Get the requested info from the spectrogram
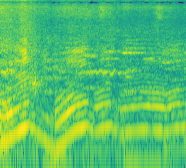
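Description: Sport motorcycle engine revving as the bike passes close by. Its pitch falls steeply over the first half second or so, then climbs again as the throttle opens.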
